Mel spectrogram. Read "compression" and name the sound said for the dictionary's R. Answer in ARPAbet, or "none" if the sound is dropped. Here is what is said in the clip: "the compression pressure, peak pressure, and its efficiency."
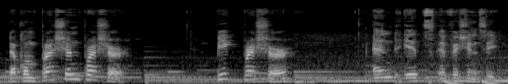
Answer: R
